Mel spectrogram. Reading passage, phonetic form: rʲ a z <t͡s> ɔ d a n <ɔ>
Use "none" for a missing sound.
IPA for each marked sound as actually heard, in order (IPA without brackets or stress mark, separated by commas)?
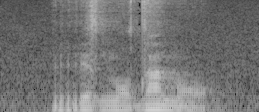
n, ɔ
